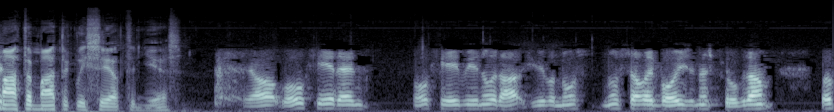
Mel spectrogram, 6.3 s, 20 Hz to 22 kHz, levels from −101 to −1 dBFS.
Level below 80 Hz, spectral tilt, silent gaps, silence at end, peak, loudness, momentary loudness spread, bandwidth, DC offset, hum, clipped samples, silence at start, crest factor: -62 dBFS; -5 dB/octave; none; 0 s; -8 dBFS; -27 LUFS; 16 LU; 11.5 kHz; under 0.1%; none; under 0.1%; 0 s; 20 dB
